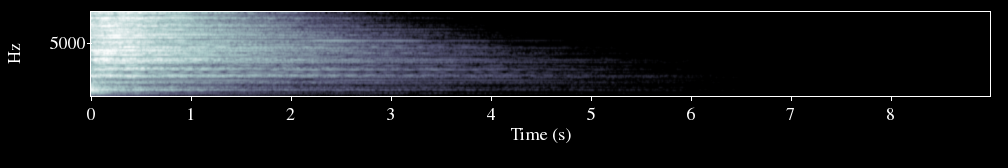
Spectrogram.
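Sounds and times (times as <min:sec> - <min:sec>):
16-inch crash cymbal hit on the edge: 0:00.0 - 0:00.9.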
